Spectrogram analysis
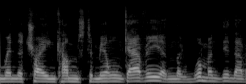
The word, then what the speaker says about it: Milngavie: And it's like, oh, you mean Mulguy? Oh, okay. But like in Norfolk, even Hunstanton apparently we've all been pronouncing wrong.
